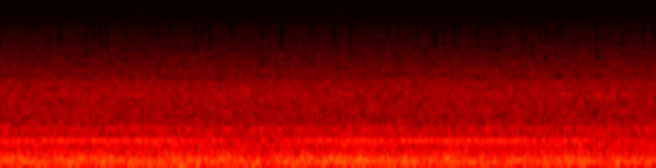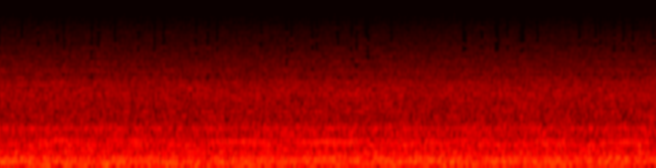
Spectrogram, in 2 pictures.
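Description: An aircraft's engines drone steadily from inside the cabin.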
